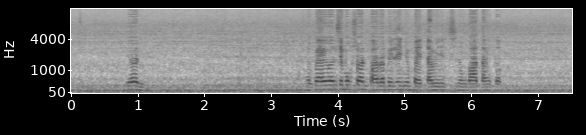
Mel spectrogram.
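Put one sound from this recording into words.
A man speaks close by in a calm, muffled voice.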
